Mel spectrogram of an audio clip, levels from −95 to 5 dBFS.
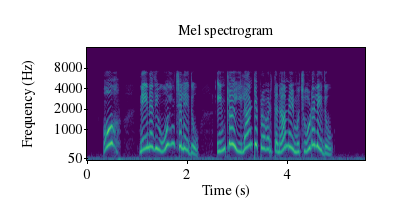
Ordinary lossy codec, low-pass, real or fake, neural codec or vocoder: none; 7.2 kHz; real; none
